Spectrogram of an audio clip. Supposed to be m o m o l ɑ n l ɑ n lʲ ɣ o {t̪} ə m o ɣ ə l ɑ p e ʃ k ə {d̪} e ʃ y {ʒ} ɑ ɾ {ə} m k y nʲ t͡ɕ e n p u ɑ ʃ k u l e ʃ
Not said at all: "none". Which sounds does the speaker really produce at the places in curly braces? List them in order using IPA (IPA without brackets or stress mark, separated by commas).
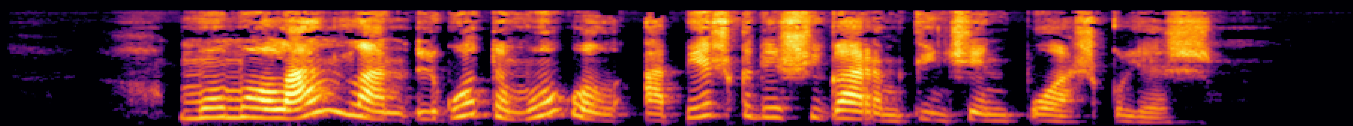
t̪, d̪, ɣ, ə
